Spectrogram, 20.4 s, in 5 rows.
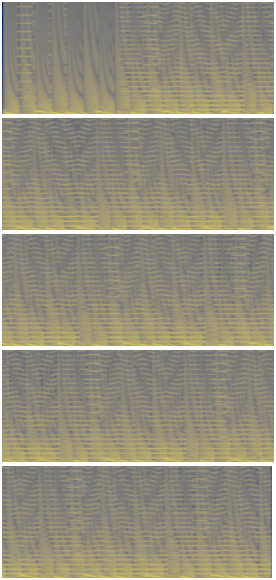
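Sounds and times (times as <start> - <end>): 
chiptune music on CSG8580R5 sound chip: 0.0 - 20.3.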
